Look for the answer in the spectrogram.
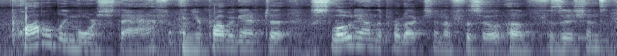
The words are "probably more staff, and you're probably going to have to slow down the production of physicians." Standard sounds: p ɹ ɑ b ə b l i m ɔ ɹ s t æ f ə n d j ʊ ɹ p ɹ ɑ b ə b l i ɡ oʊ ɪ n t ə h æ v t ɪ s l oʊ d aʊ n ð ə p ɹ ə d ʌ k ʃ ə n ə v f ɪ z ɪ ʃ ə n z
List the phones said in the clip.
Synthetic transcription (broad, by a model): p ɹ ɑ b ə b l i m ɔ ɹ s t æ f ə n j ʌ ɹ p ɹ ɑ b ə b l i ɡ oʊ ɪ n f t ɪ s l oʊ d aʊ n ð ə p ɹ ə d ʌ k ʃ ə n ə v f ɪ z ɪ ʃ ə n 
